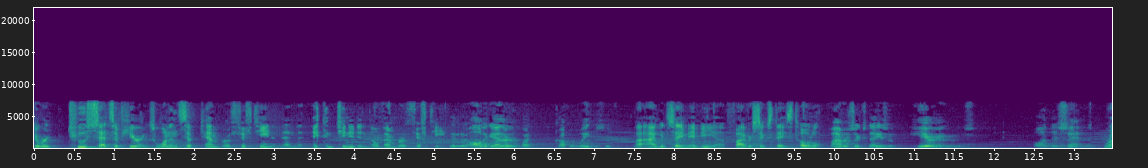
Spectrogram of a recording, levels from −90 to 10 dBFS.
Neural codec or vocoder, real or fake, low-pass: vocoder, 22.05 kHz, 80 mel bands, Vocos; fake; 7.2 kHz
